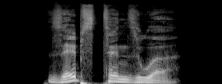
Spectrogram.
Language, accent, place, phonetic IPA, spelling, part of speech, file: German, Germany, Berlin, [ˈzɛlpstt͡sɛnˌzuːɐ̯], Selbstzensur, noun, De-Selbstzensur.ogg
- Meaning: self-censorship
